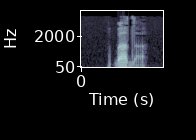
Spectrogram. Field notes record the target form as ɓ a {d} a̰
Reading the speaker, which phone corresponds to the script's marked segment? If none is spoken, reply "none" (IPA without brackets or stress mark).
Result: d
